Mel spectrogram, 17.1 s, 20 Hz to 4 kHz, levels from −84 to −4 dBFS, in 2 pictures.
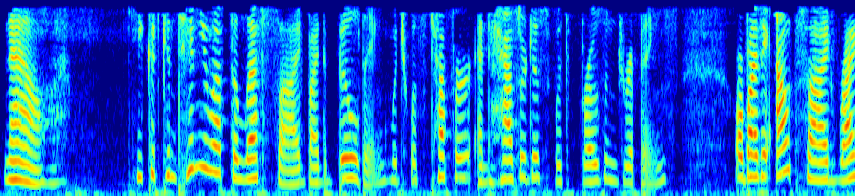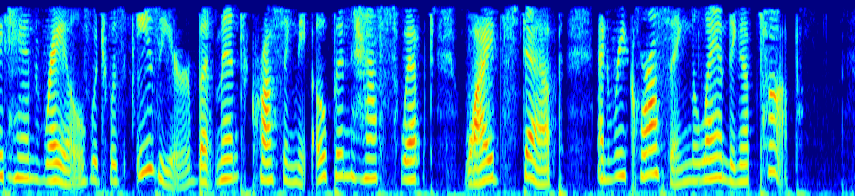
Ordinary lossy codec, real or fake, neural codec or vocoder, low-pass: MP3, 24 kbps; fake; codec, 16 kHz, 8 kbps, FreqCodec, larger model; 3.6 kHz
